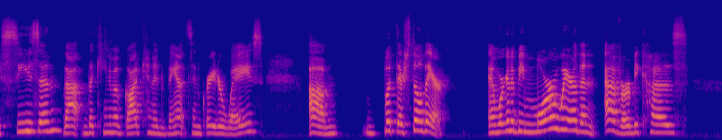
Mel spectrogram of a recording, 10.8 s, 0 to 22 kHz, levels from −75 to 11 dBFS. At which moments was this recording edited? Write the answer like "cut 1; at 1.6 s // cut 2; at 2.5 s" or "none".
cut 1; at 1.0 s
